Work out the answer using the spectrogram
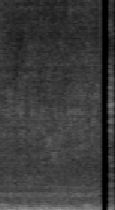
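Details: Tumble dryer after replacing a heater element for a no-heat fault with flashing lights and beeping: deep, even drum rumble, steady with no beeps, scraping or knocks, now heating after about three and a half minutes.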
